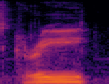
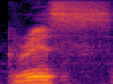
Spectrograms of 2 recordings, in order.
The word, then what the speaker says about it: Gris: I think it's Gree. It's one of the other platformers. It is Gree. Gris. I've heard it pronounced a few different ways.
